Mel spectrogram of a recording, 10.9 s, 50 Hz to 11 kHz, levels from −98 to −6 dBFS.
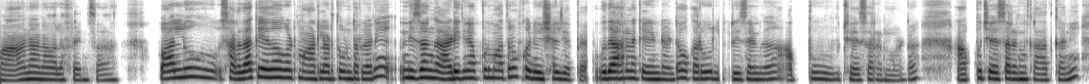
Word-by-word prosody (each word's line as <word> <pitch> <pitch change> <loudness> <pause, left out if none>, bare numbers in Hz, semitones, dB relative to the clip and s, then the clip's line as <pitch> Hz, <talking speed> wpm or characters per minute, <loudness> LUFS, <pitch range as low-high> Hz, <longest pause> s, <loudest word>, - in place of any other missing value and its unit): మా 210 - -3 0.2
నాన్న 250 -1 +1
వాళ్ళ 225 0 -4
ఫ్రెండ్సా, 215 -2 -9 0.6
వాళ్ళు 295 +4 +3 0.4
సరదాకేదో 295 +4 +5
ఒకటి 300 0 0
మాట్లాడుతుంటారు 260 0 0
గానీ. 335 +8 -1 0.3
నిజంగా 300 -1 +4
అడిగినప్పుడు 285 +3 +3
మాత్రం 330 +4 -1
కొన్ని 285 -4 +4
విషయాలు 260 -1 -1
చెప్పా. 220 - -11 0.2
ఉదాహరణకేంటంటే, 270 -3 +2
ఒకరు 260 -1 -1 0.3
రీసెంట్‍గా 240 0 -2 0.2
అప్పు 245 +4 -10 0.3
చేశారన్నమాట. 220 -1 -8 0.5
అప్పు 220 +6 -4
చేశారని 250 -1 +1
కాదు 220 0 -7
కానీ. 255 +7 -3
260 Hz, 130 wpm, -23 LUFS, 235-285 Hz, 0.6 s, సరదాకేదో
